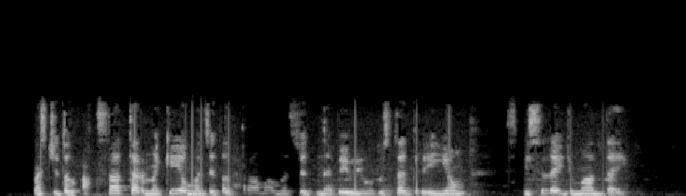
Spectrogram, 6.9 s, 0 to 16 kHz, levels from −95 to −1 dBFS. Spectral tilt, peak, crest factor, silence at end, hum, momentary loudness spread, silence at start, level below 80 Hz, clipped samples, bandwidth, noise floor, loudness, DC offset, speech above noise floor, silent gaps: -4.5 dB/octave; -6 dBFS; 18 dB; 0.65 s; none; 10 LU; 0.35 s; -56 dBFS; under 0.1%; 8 kHz; -75 dBFS; -24 LUFS; under 0.1%; 52 dB; none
